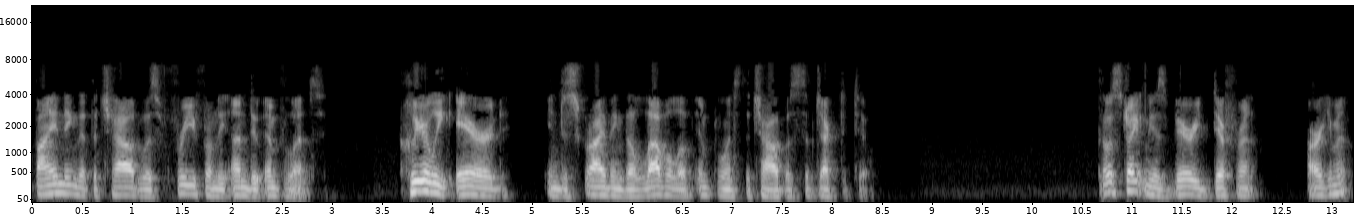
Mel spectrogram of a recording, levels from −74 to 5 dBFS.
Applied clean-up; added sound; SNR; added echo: none; none; none; none.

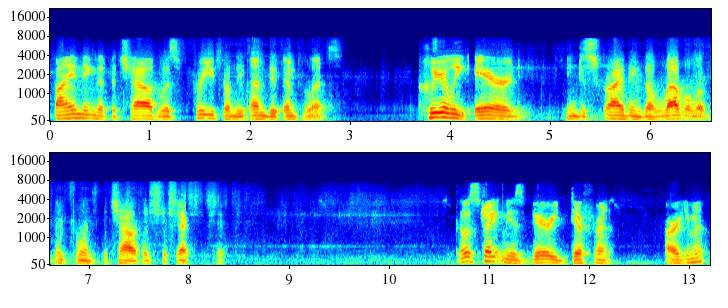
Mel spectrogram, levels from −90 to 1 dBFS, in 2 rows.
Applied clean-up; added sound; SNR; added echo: neural separator model SepFormer DNS4.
